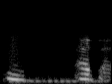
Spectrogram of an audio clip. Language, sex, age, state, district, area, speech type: Kannada, female, 30-45, Karnataka, Gadag, rural, conversation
